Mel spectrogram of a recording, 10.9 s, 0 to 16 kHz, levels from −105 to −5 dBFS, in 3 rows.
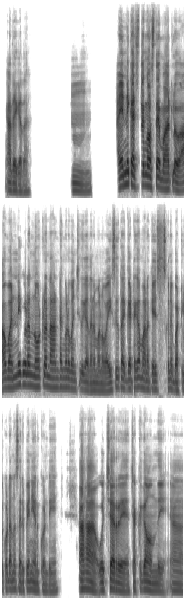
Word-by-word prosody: అదే 105 Hz, -1 st, 0 dB
గదా! 85 Hz, -1 st, -7 dB, 0.9 s
హ్మ్. 95 Hz, -3 st, -9 dB, 0.7 s
అయన్నీ 175 Hz, +5 st, +7 dB
ఖచ్చితంగొస్తయి 155 Hz, -4 st, +5 dB
మాటలు. 120 Hz, 0 st, +4 dB
అవన్నీ 140 Hz, +5 st, +1 dB
కూడాను 175 Hz, -2 st, 0 dB
నోట్లో 150 Hz, +2 st, 0 dB
నానటం 140 Hz, +1 st, 0 dB
గూడా 140 Hz, -1 st, -3 dB
మంచిది 120 Hz, 0 st, -7 dB
కాదండి. 105 Hz, -1 st, -3 dB
మన 95 Hz, -, -5 dB
వయసుకు 110 Hz, +9 st, -3 dB
తగ్గట్టుగా 130 Hz, +3 st, -1 dB
మనకేసేసుకునే 120 Hz, 0 st, -3 dB
బట్టలు 110 Hz, +3 st, -6 dB
కూడాను 120 Hz, 0 st, -5 dB
సరిపోయినియనుకోండి, 105 Hz, -5 st, -6 dB, 0.6 s
ఆహా! 125 Hz, -1 st, +3 dB, 0.2 s
ఒచ్చార్రే. 105 Hz, -3 st, +2 dB, 0.2 s
చక్కగా 115 Hz, +1 st, -1 dB
ఉంది. 95 Hz, -2 st, -4 dB, 0.3 s
ఆ! -, -, -4 dB
120 Hz, 140 wpm, -24 LUFS, 105-140 Hz, 0.9 s, అయన్నీ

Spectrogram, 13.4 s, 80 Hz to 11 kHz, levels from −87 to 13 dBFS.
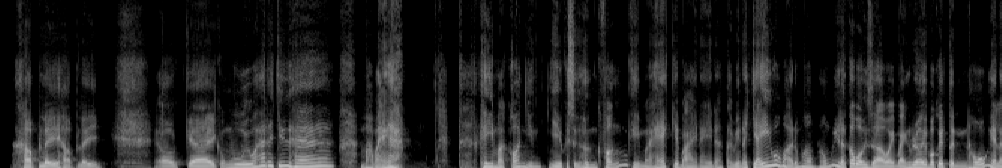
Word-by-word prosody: Hợp 105 Hz, -2 st, -1 dB
lý, 120 Hz, +4 st, +4 dB
hợp 120 Hz, -5 st, -6 dB
lý. 125 Hz, +5 st, -4 dB, 0.8 s
Ô 120 Hz, +1 st, -3 dB, 0.2 s
kê, 130 Hz, 0 st, +3 dB
cũng 165 Hz, +8 st, -8 dB
vui 175 Hz, 0 st, +2 dB
quá 205 Hz, +7 st, +2 dB
đó 255 Hz, -, +5 dB
chứ 255 Hz, -1 st, +3 dB
ha. 225 Hz, +3 st, +3 dB, 0.4 s
Mà 145 Hz, -2 st, -5 dB
bạn 120 Hz, -, 0 dB
à, 165 Hz, -9 st, +2 dB, 0.8 s
th -, -, -19 dB, 0.2 s
khi 200 Hz, -1 st, +2 dB
mà 145 Hz, -, 0 dB
có 185 Hz, -, -1 dB
những 165 Hz, -, -3 dB
nhiều 110 Hz, -4 st, 0 dB
cái -, -, -6 dB
sự 100 Hz, -, -4 dB
hưng 150 Hz, +3 st, -1 dB
phấn 195 Hz, -, -2 dB
khi 145 Hz, -5 st, -3 dB
mà 110 Hz, -7 st, -5 dB
hát 160 Hz, -, -1 dB
cái 195 Hz, -, 0 dB
bài 95 Hz, -, -4 dB
này 95 Hz, -1 st, -6 dB
đó, 135 Hz, -, -7 dB
tại 100 Hz, -, -8 dB
vì 100 Hz, -, -1 dB
nó 155 Hz, -, -2 dB
cháy 195 Hz, +7 st, +4 dB
quá 295 Hz, +1 st, +4 dB
mà, -, -, 0 dB
đúng 160 Hz, +6 st, -3 dB
hông? 180 Hz, -4 st, -1 dB
Hông 180 Hz, +4 st, -4 dB
biết 275 Hz, +1 st, -2 dB
là -, -, +3 dB
có 205 Hz, -, +2 dB
bao 175 Hz, -3 st, +4 dB
giờ 135 Hz, -5 st, +2 dB
mà 125 Hz, -2 st, +2 dB
bạn 120 Hz, +6 st, 0 dB
rơi 165 Hz, +1 st, +4 dB
vô 165 Hz, 0 st, +1 dB
cái 200 Hz, -, +3 dB
tình 125 Hz, -3 st, -2 dB
huống 165 Hz, -, +1 dB
hay 170 Hz, -, +2 dB
là 120 Hz, -, -1 dB
155 Hz, 245 wpm, -21 LUFS, 120-195 Hz, 0.8 s, đó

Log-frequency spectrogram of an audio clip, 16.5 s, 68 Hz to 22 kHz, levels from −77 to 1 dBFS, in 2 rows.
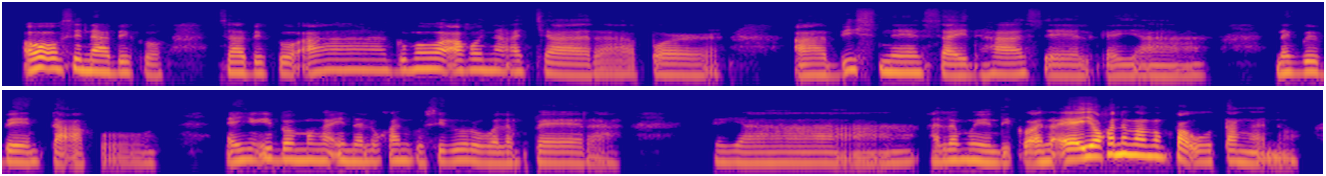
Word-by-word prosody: Oo, 230 Hz, +1 st, +8 dB
sinabi 195 Hz, -5 st, +1 dB
ko. 155 Hz, -2 st, -9 dB, 0.3 s
Sabi 180 Hz, -1 st, -3 dB
ko, 170 Hz, -1 st, -3 dB
"ah, 210 Hz, +2 st, -4 dB
gumawa 220 Hz, +2 st, +1 dB
ako 215 Hz, +1 st, +2 dB
ng 205 Hz, -1 st, -4 dB
atsara 155 Hz, -, -4 dB
for, 155 Hz, -1 st, -5 dB, 0.5 s
ah, 155 Hz, 0 st, -1 dB
business, 180 Hz, 0 st, -4 dB
side 150 Hz, -2 st, -1 dB
hustle 160 Hz, -2 st, -5 dB
kaya 75 Hz, 0 st, -8 dB, 0.5 s
nagbebenta 175 Hz, -2 st, -1 dB
ako. 75 Hz, 0 st, -14 dB, 0.4 s
Eh, 170 Hz, +4 st, -1 dB
yung 190 Hz, -, -3 dB
ibang 195 Hz, -2 st, 0 dB
mga 185 Hz, -1 st, -2 dB
inalokan 175 Hz, +1 st, -3 dB
ko 160 Hz, -, -9 dB
siguro 170 Hz, -1 st, -4 dB
walang 155 Hz, +1 st, -5 dB
pera 155 Hz, -1 st, -5 dB, 0.6 s
kaya 160 Hz, -1 st, -7 dB, 1.1 s
alam 185 Hz, +1 st, -1 dB
mo 185 Hz, -1 st, 0 dB
'yon 165 Hz, -, -1 dB
'di -, -, -5 dB
ko -, -, +1 dB
alam 170 Hz, +2 st, +3 dB
eh 195 Hz, +1 st, +11 dB
ayoko 235 Hz, +3 st, +10 dB
naman 255 Hz, -4 st, +8 dB
magpautang 170 Hz, -5 st, +1 dB
ano, 165 Hz, +2 st, -7 dB
175 Hz, 140 wpm, -24 LUFS, 155-195 Hz, 1.1 s, eh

